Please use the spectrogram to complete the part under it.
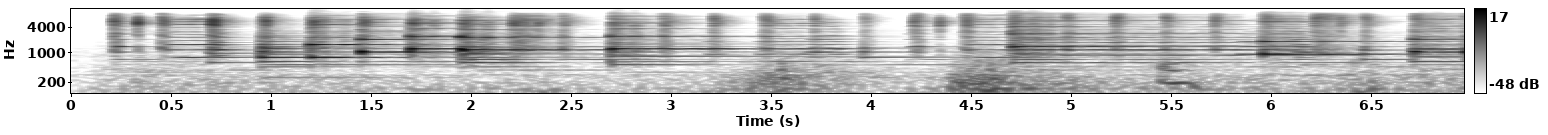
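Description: A phone rings on an outgoing call to a mother, heard as a bright, melodic electronic ringtone that loops continuously and loudly for several seconds, with no voices.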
